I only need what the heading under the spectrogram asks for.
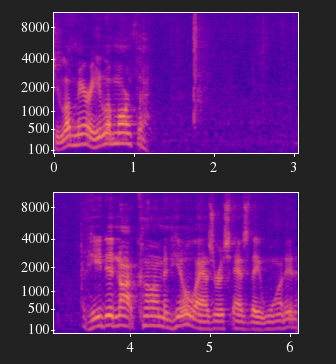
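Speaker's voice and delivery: usual speaking voice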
